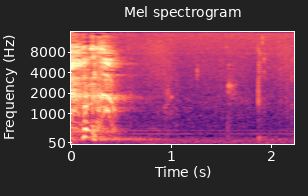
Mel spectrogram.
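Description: A person coughing: one loud cough right at the start that dies away within about half a second.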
